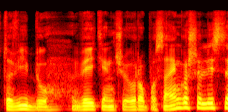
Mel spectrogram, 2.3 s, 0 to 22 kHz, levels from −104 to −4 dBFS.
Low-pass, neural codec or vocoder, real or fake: 14.4 kHz; none; real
